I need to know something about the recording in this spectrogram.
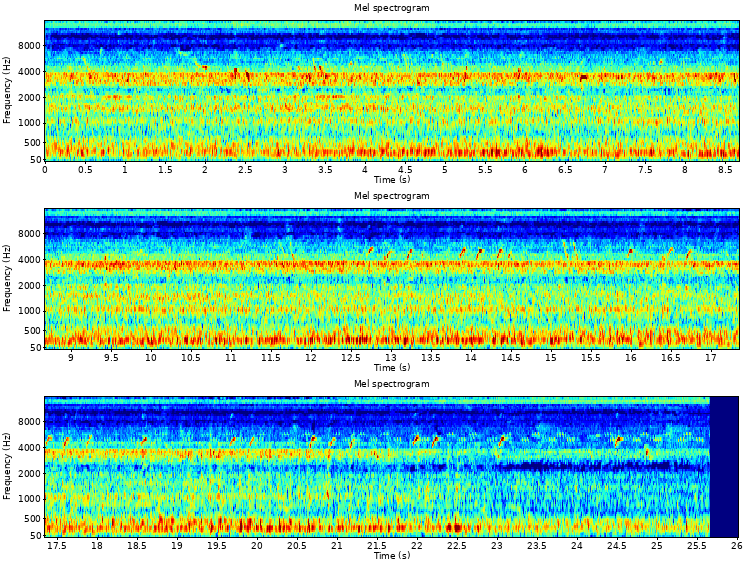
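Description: Amtrak passenger cars rolling past at speed: a steady rumble and clatter of wheels on the rails, easing a little near the end as the last car goes by.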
